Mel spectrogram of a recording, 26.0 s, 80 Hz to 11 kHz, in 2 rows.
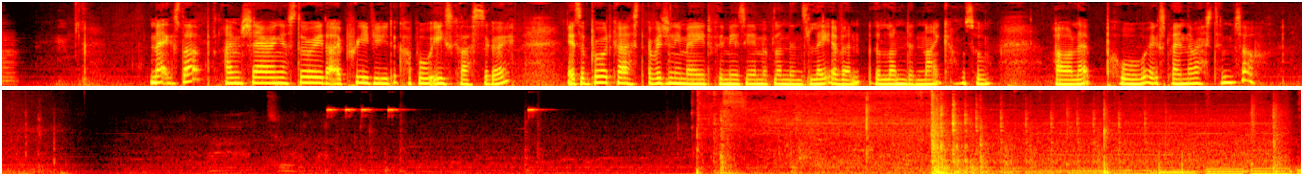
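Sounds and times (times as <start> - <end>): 
speech: 1.5 - 12.7
short electronic beeps inside a London night bus: 16.2 - 17.2
night bus doors hissing open: 19.9 - 25.9.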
